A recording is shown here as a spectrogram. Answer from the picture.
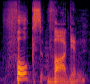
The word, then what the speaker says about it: Volkswagen: No, not Volks, because the V is pronounced with an F. So it's Volkswagen.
